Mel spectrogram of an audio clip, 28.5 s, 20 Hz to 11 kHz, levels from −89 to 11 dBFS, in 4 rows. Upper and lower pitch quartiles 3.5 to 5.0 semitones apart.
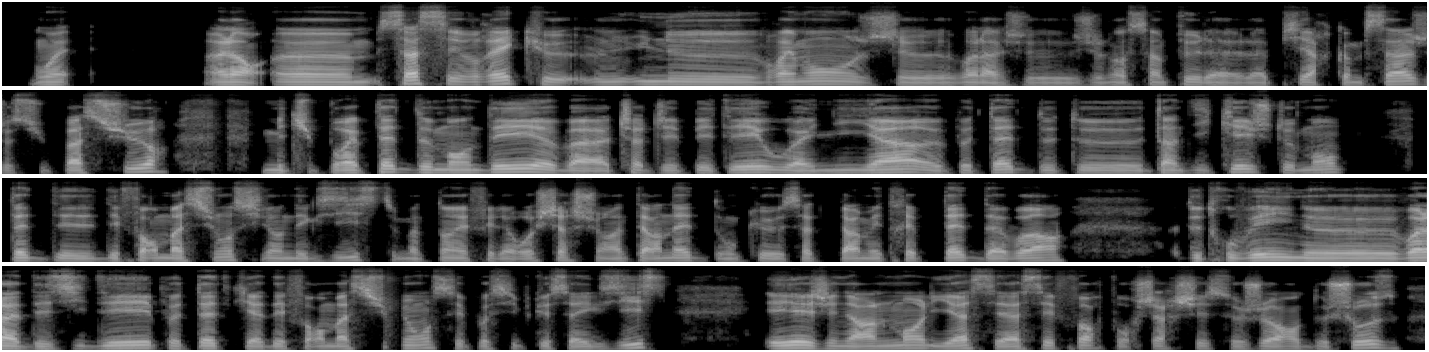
No: average, 2.9 semitones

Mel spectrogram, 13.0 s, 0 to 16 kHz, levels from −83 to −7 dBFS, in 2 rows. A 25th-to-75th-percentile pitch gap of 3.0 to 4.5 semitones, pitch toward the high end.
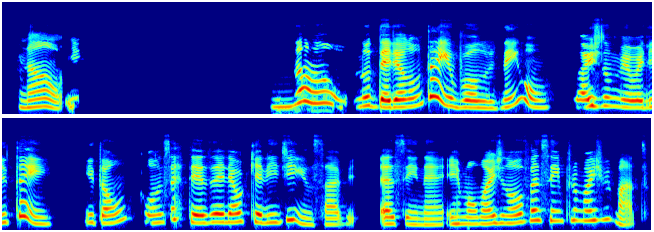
Yes: average, 4.2 semitones; very high, 255 Hz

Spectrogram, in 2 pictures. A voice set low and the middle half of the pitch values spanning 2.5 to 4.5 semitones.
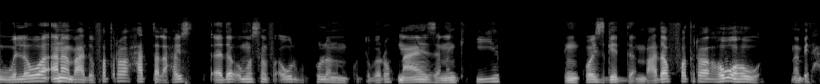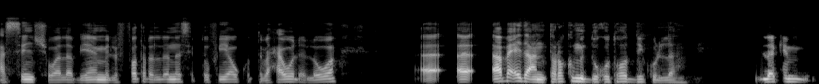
Yes: low, 115 Hz; average, 3.6 semitones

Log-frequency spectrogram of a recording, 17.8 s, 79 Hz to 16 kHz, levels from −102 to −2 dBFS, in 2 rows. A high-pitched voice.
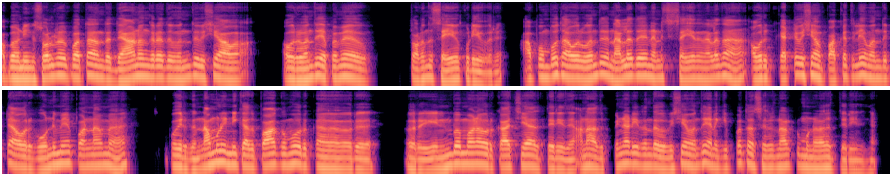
No: low, 130 Hz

